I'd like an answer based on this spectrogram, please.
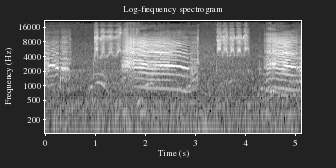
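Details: Hungry stray cat persistently and loudly meowing to ask for food for herself and a companion; four drawn-out, harmonic meows, the longest rising then falling over more than a second, with short gaps between them.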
